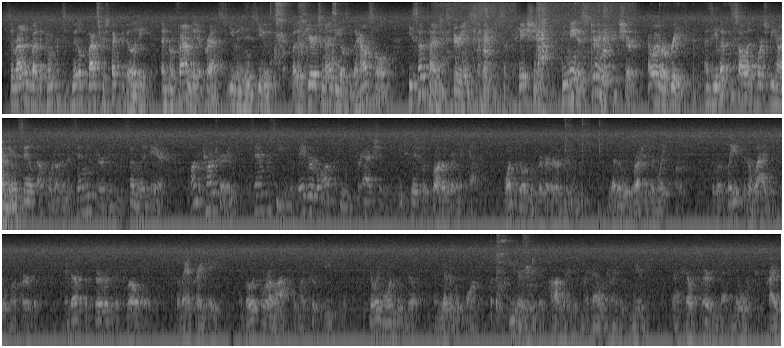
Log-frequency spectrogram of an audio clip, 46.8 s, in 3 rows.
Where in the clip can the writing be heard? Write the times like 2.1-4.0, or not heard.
8.6-14.9.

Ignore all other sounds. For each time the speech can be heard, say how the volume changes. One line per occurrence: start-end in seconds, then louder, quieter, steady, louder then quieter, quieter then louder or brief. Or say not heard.
0.1-46.7 quieter.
